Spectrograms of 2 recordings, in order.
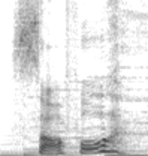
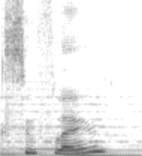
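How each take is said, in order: First: It is said like 'soffle'. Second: It is said like the dish 'souffle'. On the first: This is how it was said in childhood. "As a kid, I pronounced it Soffle" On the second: This may be the proper way to say it. "Is it said like souffle?"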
